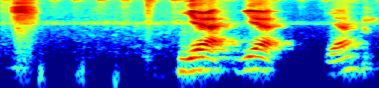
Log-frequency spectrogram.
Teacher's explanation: Tengah lidah bertemu dengan ya, langit-langit. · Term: huruf ya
